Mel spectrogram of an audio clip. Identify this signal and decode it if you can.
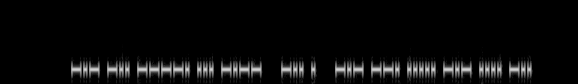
Morse code, heard as a keyed tone, about 37 wpm, 700 Hz. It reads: KD9SY DE KG5KHD
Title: USA Callsign DE Callsign 40wpm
